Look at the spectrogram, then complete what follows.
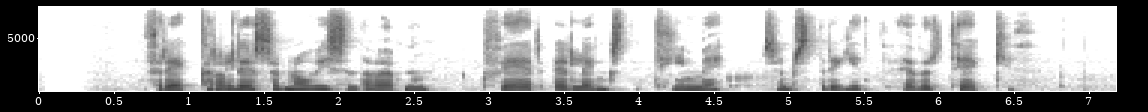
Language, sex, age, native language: Icelandic, female, 20-29, Icelandic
